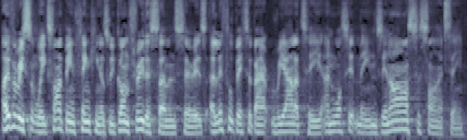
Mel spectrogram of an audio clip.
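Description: A croaky man in his forties preaches in a conversational, self-deprecating way. His voice sits at an ordinary middle pitch. Long reverb from the church hall trails each phrase. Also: brisk. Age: 40s. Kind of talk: sermon.

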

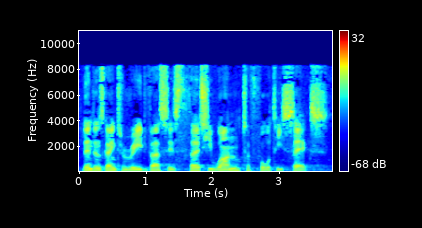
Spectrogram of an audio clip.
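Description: Croaky-voiced man preaching in a hall. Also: medium pitch, flat delivery, takes it slowly, slight background noise. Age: 40s. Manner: self-deprecating, conversational. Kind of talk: sermon. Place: church hall. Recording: long hall reverb.

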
